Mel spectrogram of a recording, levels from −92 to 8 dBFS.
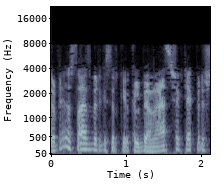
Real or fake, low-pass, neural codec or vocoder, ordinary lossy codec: fake; 19.8 kHz; vocoder, 48 kHz, 128 mel bands, Vocos; AAC, 24 kbps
